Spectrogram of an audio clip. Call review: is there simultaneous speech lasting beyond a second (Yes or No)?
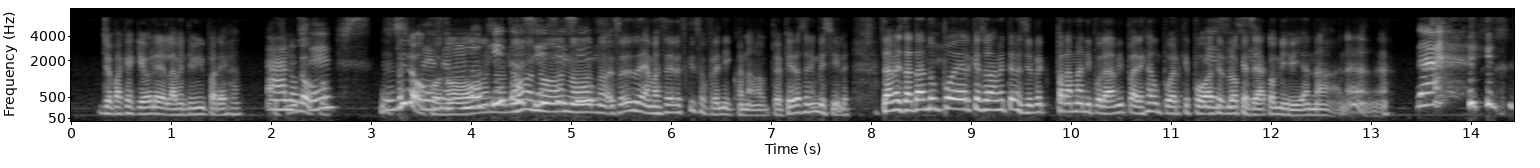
Yes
